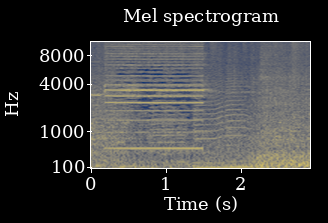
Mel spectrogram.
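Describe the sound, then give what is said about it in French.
A motorbike horn blares in a steady honk for over a second, then a second lower horn sounds briefly, all over the loud, constant rumble of busy motorbike traffic on a street in Ho Chi Minh City, Vietnam. “Accessoire indispensable, le klaxon. Surtout pour dire attention, j'arrive.”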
